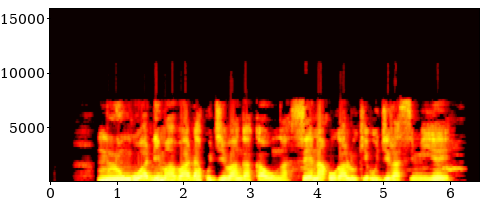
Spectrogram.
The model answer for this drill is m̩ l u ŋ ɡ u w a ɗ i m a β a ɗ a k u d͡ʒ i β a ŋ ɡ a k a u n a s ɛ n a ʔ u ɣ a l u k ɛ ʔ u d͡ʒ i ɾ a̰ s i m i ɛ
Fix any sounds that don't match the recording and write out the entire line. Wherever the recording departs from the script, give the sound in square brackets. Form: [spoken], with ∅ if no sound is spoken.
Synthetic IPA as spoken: m̩ l u ŋ ɡ u w a ɗ i m a β a ɗ a k u d͡ʒ i β a ŋ ɡ a k a u [ŋ] a s ɛ n a ʔ u ɣ a l u k ɛ ʔ u d͡ʒ i ɾ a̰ s i m i ɛ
